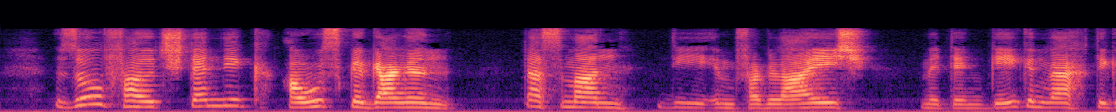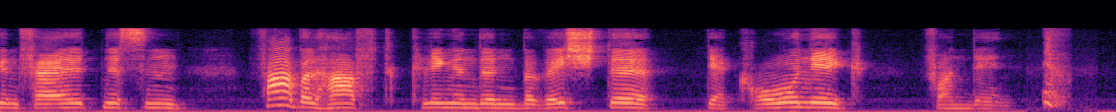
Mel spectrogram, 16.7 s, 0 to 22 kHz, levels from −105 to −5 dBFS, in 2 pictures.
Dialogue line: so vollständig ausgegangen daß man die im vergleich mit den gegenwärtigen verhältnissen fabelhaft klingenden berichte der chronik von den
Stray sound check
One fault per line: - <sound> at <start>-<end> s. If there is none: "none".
- sneeze at 16.2-16.4 s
